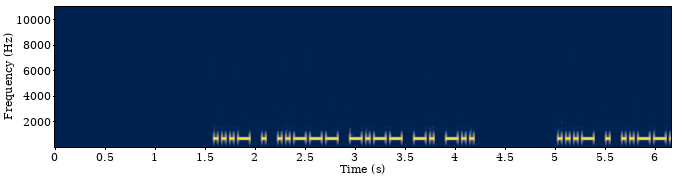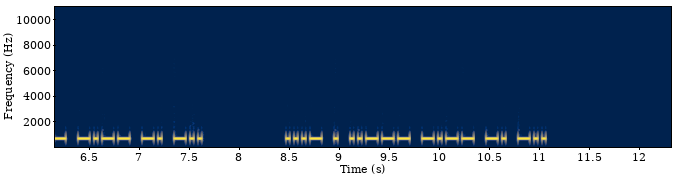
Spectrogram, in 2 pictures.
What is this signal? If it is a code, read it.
Morse code, heard as a keyed tone, about 30 wpm, 700 Hz. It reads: VE2YND VE2YND VE2YND
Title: DXCC-100 Call Signs - 6 Characters - Repeated 3x - 30wpm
